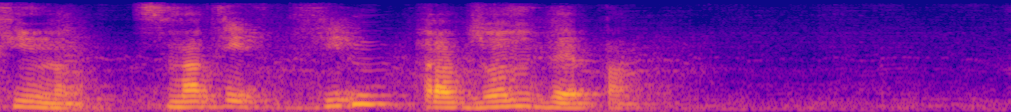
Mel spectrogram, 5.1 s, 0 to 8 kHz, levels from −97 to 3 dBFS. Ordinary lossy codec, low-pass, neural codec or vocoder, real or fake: AAC, 32 kbps; 7.2 kHz; codec, 44.1 kHz, 1.7 kbps, Pupu-Codec; fake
